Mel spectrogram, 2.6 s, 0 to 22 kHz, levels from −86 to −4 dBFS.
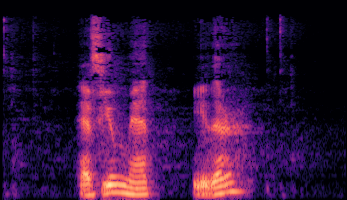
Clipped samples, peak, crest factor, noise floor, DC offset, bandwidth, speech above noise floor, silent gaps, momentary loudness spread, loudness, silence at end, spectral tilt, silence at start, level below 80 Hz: under 0.1%; -4 dBFS; 18 dB; -59 dBFS; under 0.1%; 16.5 kHz; 40 dB; none; 12 LU; -21 LUFS; 0.75 s; -5.5 dB/octave; 0.6 s; -58 dBFS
